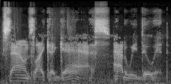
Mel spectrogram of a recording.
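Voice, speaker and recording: Smug alien invader, very deep, very slow drawl, sneering and wisecracking, faint hiss. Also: male voice, expressive, a bit bright, heavily acted. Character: cocky alien invader, male, smug and sardonic. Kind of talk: video game cutscene acting.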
